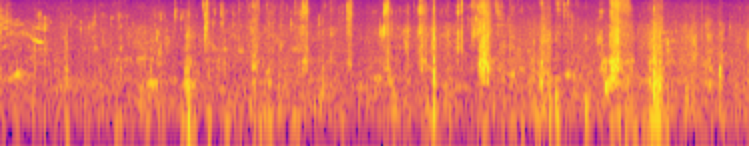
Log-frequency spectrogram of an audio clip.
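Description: A person chewing and eating noodles and vegetables, with irregular wet mouth smacks and clicks.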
